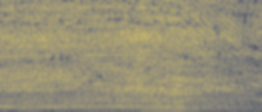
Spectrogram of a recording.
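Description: A cheap Bottari car vacuum cleaner runs with a steady motor whine and airflow hiss, its pitch dropping near the end as it spins down; close and fairly loud, with no talking.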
